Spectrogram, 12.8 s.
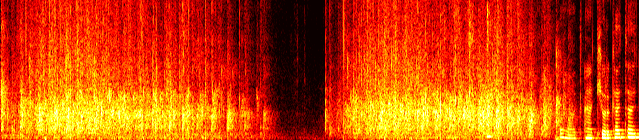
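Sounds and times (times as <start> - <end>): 
large audience cheering and applauding: 0.0 - 5.5, 6.5 - 11.2
speech: 11.7 - 12.7.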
